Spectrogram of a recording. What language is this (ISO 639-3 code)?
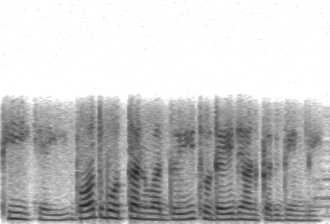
pan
